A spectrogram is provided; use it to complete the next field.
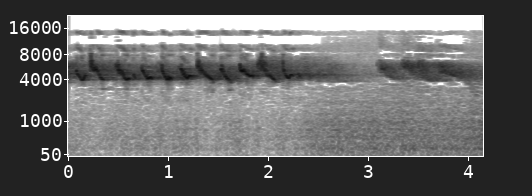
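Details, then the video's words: Japanese white-eye singing in the long ngalas style: rapid, high, chattering twitter of tightly packed notes for about two and a half seconds, a brief pause, then the same bright warbling resumes and trails off. "PLECI NGALAS JAPAN NGALAS PANJANG"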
